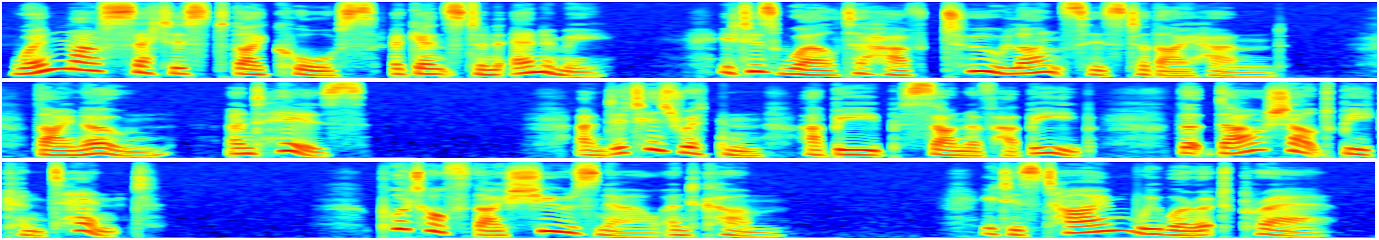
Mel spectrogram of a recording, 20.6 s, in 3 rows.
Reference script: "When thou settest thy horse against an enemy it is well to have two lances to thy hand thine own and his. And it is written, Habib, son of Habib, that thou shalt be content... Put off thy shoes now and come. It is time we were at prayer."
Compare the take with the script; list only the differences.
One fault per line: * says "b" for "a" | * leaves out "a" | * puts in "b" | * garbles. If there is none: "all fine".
* says "course" for "horse"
